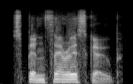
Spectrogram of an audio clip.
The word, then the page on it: spinthariscope: British English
